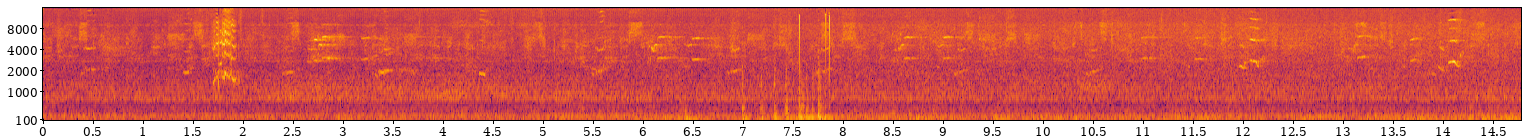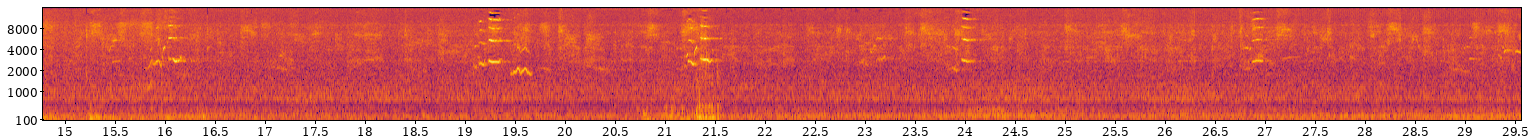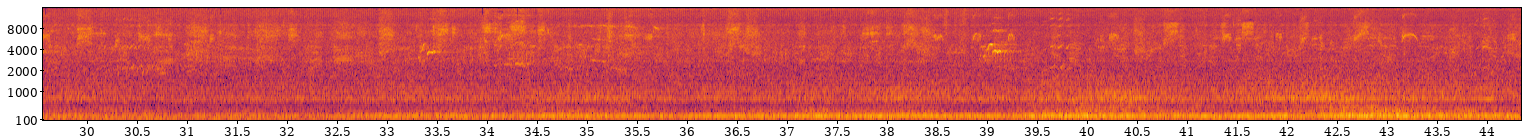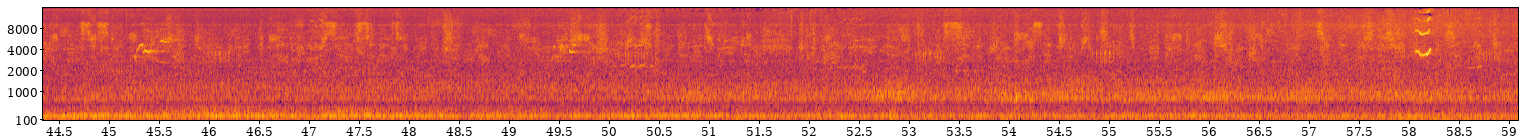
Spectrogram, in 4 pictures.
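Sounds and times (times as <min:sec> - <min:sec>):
engine humming: 0:00.0 - 0:59.0
short knock: 0:06.9 - 0:08.0.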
